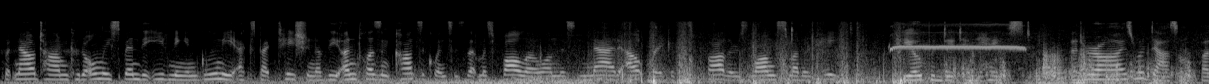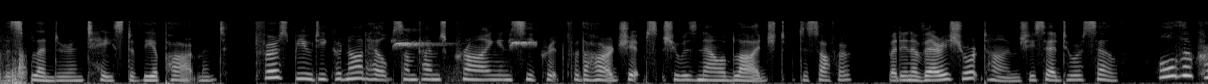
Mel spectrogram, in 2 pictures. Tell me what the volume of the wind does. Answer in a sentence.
The volume of the wind goes up.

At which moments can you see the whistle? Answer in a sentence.
You can hear the whistle from 8.8 to 10.3 s and from 16.0 to 17.5 s.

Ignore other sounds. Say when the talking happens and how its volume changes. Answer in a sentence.
The talking can be heard from 0.1 to 8.4 s, at a steady volume; and from 9.0 to 24.1 s, at a steady volume.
